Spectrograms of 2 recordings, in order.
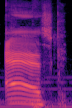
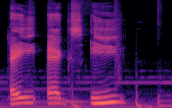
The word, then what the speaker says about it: ask: one of the times instead of using the word ask askk young boy mispronounced the word and said ask axe like the weapon or like the body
